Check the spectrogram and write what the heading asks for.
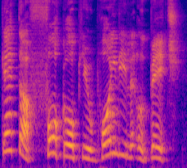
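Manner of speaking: angry shout. Real, not acted. Fan yelling at player on ground.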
